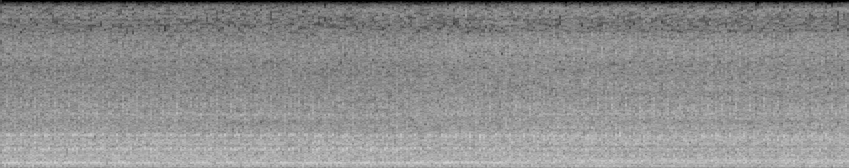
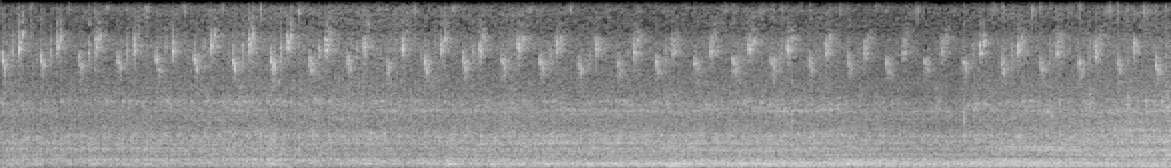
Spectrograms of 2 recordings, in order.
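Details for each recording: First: Mitsubishi Lancer X running on gas, cold, after crankshaft pulley with torn rubber replaced: steady idle, slightly uneven beat, knock gone, mild roughness blamed on gas and cold engine. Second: Mitsubishi Lancer X engine running with heavy knocking, oil spraying over the engine bay: fast uneven knocking and light rattle over a steady hum; crankshaft pulley damper rubber broken, bolt loosened, pulley wobbling, pulley replaced.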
